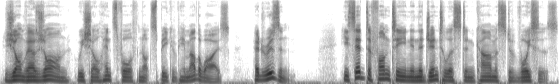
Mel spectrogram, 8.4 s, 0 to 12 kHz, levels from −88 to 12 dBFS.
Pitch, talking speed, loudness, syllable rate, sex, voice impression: 105 Hz, 150 wpm, -19 LUFS, 4.8 syllables/s, male, masculine, very adult-like, slightly thick, cool, slightly intellectual, slightly elegant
